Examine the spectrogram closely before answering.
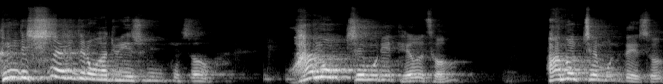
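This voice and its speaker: Pitch swings very widely as a man speaks at a fairly slow pace. Audible room echo surrounds his voice. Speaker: pastor. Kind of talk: sermon.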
